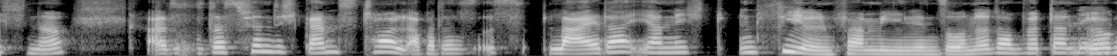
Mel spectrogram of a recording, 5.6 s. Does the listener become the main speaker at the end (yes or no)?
no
